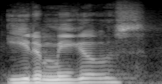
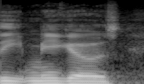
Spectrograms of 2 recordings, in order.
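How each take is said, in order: First: The name is said with an added vowel before Migos. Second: The name is said without a vowel before Migos. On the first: The speaker calls it wrong. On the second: The speaker calls it right.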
